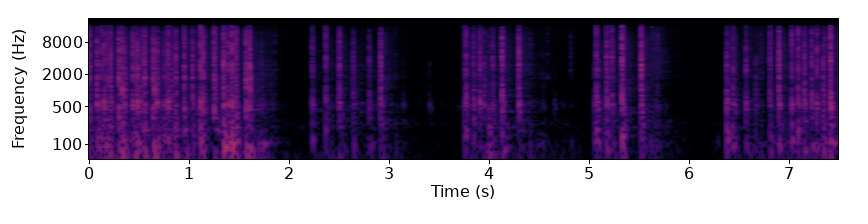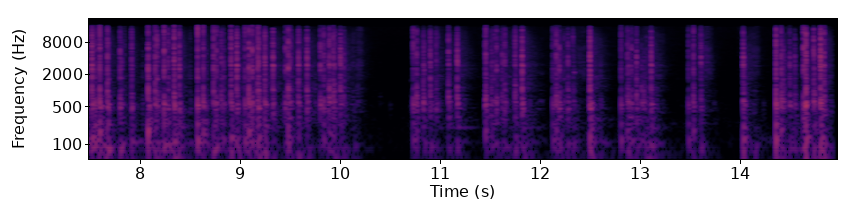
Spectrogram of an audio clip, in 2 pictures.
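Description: A hollow, transparent plastic box holding LED fairy lights is held in both hands and tapped with long nails. It gives rapid bursts of dry, clicky taps with a hollow, mid-pitched thunk and no ring. The bursts are separated by brief silent pauses.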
